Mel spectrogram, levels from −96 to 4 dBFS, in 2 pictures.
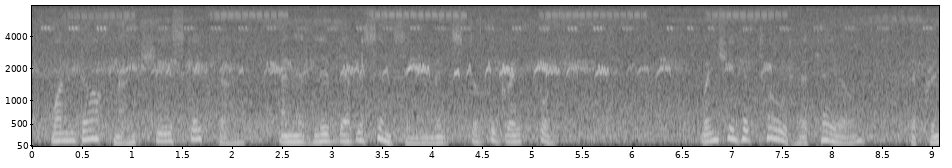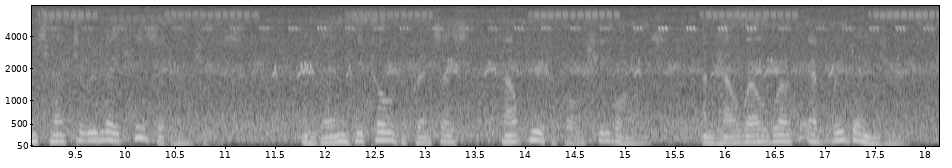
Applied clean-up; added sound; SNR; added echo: none; Insect; 2 dB; none.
